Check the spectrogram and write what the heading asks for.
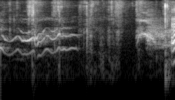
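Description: A wavering, howl-like call whose pitch wobbles up and down for about a second, then breaks off.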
